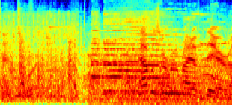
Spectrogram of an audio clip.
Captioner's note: honking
